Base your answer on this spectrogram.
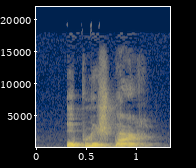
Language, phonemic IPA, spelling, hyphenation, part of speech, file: Dutch, /ˌɔpˈlɔs.baːr/, oplosbaar, op‧los‧baar, adjective, Nl-oplosbaar.ogg
- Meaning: 1. solvent, (substance) which can be dissolved 2. solvable, (question, problem) which can be resolved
